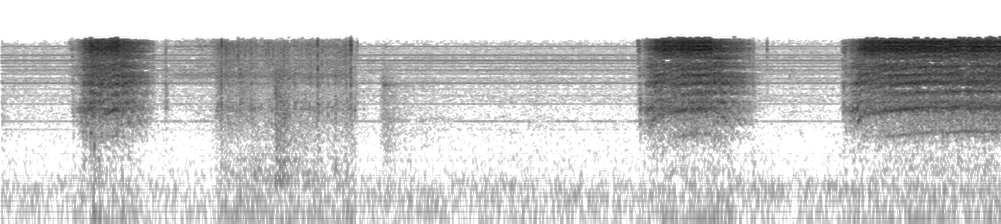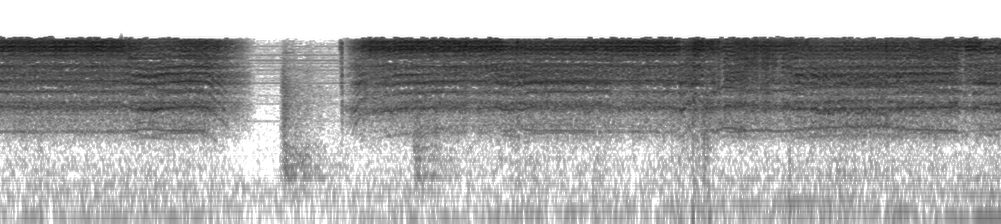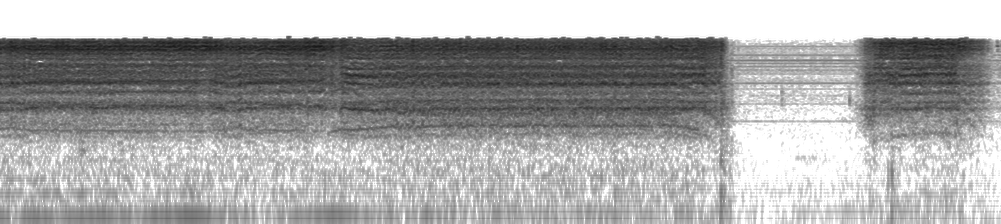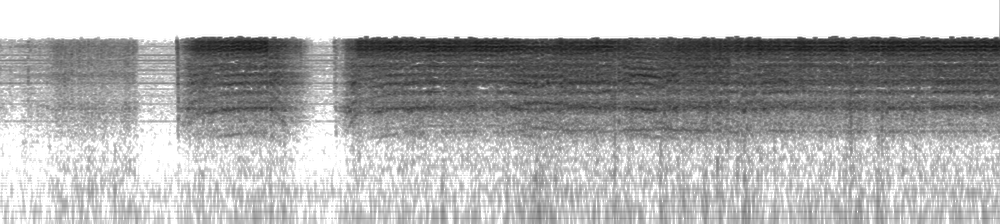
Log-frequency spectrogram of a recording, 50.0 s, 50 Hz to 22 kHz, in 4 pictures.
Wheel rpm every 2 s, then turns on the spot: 30, 20, 10, 0, 50, 90, 160, 110, 70, 160, 160, 160, 160, 160, 160, 160, 150, 20, 80, 20, 80, 140, 160, 160, 160.
2-6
